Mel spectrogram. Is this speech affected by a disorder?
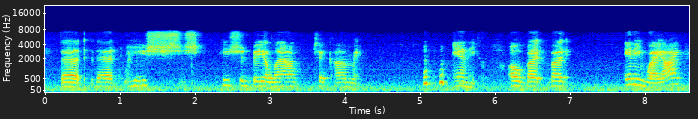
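Yes: stuttering; long-standing stuttering, managed over the years; here repeated sounds, repeated words, prolonged sounds.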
